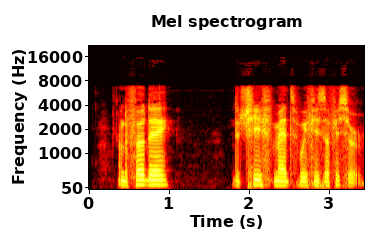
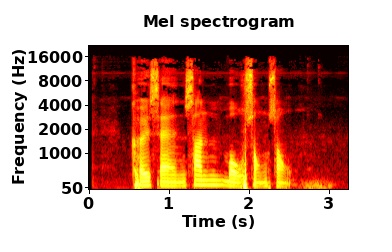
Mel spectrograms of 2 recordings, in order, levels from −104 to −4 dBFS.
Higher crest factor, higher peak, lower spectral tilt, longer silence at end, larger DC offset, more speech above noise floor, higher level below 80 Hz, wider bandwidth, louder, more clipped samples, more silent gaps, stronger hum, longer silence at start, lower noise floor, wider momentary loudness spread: about the same, 20 dB vs 20 dB; about the same, -4 dBFS vs -2 dBFS; about the same, -4.5 dB/octave vs -4.5 dB/octave; second, 0 s vs 0.35 s; neither; first, 55 dB vs 42 dB; second, -60 dBFS vs -40 dBFS; second, 7.2 kHz vs 16.5 kHz; about the same, -21 LUFS vs -20 LUFS; neither; neither; neither; second, 0.35 s vs 0.55 s; first, -77 dBFS vs -62 dBFS; first, 13 LU vs 8 LU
